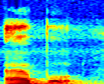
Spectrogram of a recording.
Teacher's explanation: Bə hərfinin üzərində cəzm var. Qalqalə hərfidir, vurğulu tələffüz edirik.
